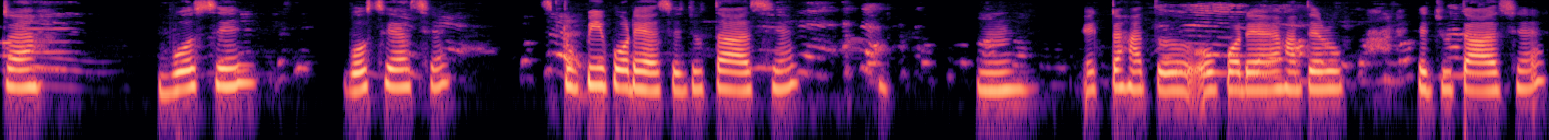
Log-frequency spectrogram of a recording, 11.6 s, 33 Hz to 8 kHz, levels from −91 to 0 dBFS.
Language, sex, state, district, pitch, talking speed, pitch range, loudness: Bengali, female, West Bengal, Malda, 260 Hz, 85 wpm, 235-300 Hz, -17 LUFS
